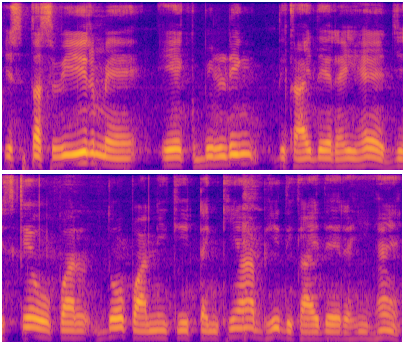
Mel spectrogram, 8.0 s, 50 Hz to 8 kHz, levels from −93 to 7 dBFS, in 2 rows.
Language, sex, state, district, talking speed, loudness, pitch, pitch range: Hindi, male, Uttar Pradesh, Lucknow, 150 wpm, -18 LUFS, 135 Hz, 125-150 Hz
